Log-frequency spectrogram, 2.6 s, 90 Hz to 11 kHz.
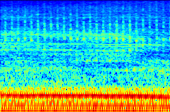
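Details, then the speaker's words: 1992 Ford Ranger at idle in neutral: fast, even light knock under a droning hum; owner believes wrist pin or lifter, unsure which, blames Valvoline oil run through it; plans replacement. "i don't know if you can hear that or not that knocking noise that would probably i i believe it's a wrist pin or a lifter i'm not sure which but i'm gonna have to replace it"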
